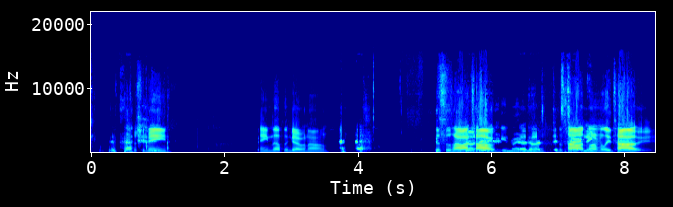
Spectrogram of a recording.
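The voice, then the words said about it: Put-on country accent. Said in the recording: “you were talking to her in the country accent ... You go country back to accent”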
